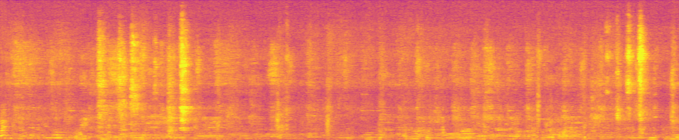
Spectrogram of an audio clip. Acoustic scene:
crowded indoor space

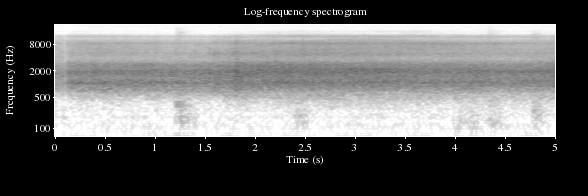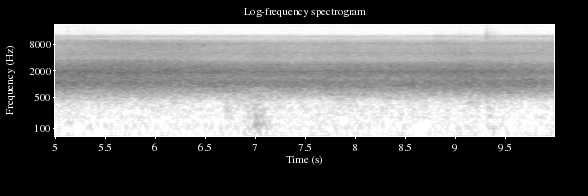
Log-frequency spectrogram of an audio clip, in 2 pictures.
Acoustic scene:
street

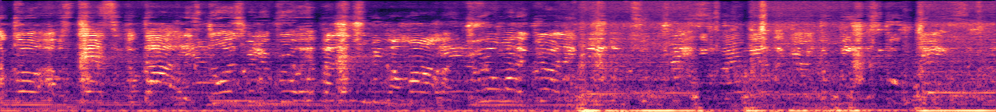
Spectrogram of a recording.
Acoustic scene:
car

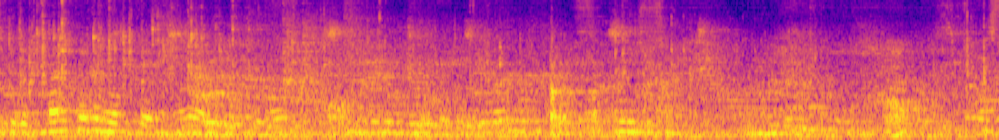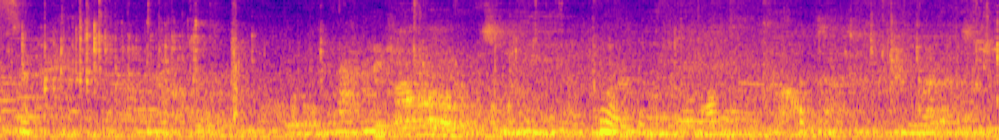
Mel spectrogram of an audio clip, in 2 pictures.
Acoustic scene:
crowded indoor space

